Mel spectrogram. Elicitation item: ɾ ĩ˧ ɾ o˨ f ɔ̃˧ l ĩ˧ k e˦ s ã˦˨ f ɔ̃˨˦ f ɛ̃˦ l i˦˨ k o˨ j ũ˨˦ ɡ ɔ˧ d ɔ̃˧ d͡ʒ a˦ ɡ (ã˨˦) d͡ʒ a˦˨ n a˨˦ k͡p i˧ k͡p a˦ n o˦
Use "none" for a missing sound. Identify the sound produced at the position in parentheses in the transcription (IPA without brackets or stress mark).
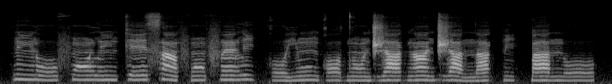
ã˦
